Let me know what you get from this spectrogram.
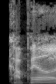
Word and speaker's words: Capella: Hey, you went to Capella, is that how I'm pronouncing it right? – Yep. Okay. That's right.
